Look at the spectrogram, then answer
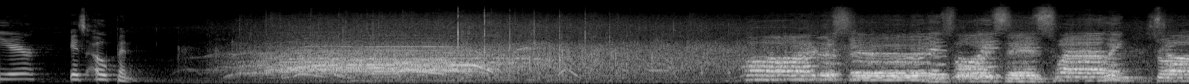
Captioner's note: applause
